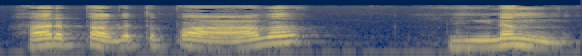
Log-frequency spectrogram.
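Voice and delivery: ਹਰ ਭਗਤ ਭਾਵ said slowly, then a pause, then ਹੀਣੰ; pause before ਹੀਣੰ. Shown as a demonstration. Teacher showing students the pause before ਹੀਣੰ. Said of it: "ਇੱਥੇ ਵਿਸਰਾਮ ਹੈ".

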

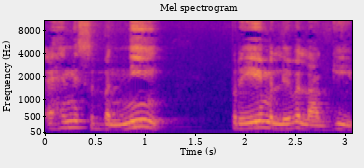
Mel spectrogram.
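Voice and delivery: ਬੰਨੀ with a firm, held double n; tight doubled consonant. Shown as a demonstration. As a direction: press hard on the nn of ਬੰਨੀ. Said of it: "ਪਾਠ ਕੱਸ ਕੇ ਕਰਾਇਆ ਜਾਂਦਾ ਹੈ". (ਬੰਨੀ ਕੱਸ ਕੇ ਬੋਲੋ)

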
